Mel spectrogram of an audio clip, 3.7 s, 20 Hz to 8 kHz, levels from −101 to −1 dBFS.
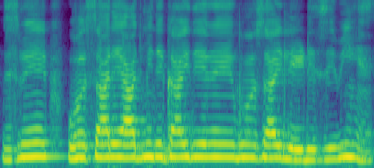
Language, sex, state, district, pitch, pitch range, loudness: Hindi, male, Bihar, Gaya, 230 Hz, 210-235 Hz, -10 LUFS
